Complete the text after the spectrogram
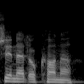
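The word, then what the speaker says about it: Sinéad: Musste tatsächlich gucken, wie man das ausspricht. Und ich habe lustigerweise auch Aussprachen gefunden, die das genauso aussprechen, wie man schreibt. Also Sinead. Da habe ich mir gedacht, ich glaube, das ist falsch. – Ich kenne es nur als Sinead O'Connor. – Ja, ich habe dann tatsächlich eine irische Aussprache gefunden. Das ist Sinead eigentlich, aber Sinead ist auch okay.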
